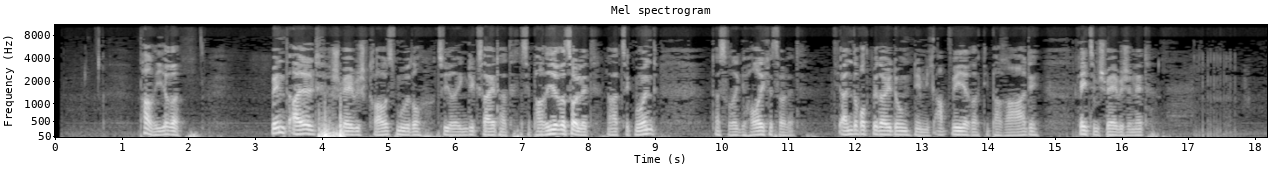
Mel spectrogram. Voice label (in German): parira, schwaebisch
